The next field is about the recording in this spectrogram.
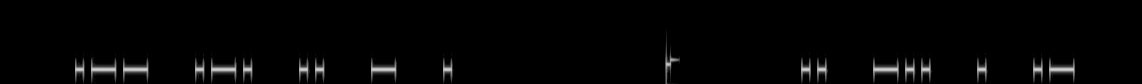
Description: Morse code, heard as a keyed tone, about 15 wpm, spaced as for 11 wpm, 700 Hz. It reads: WRITE IDEA
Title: 2x Character Spacing - Top 500 Words - 15wpm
